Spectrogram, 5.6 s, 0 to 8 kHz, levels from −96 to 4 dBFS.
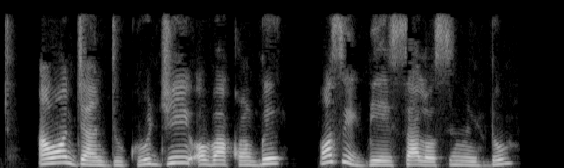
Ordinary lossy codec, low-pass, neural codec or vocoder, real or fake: MP3, 48 kbps; 7.2 kHz; codec, 16 kHz, 2 kbps, FunCodec, trained on Chinese and English, 25 frames a second; fake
